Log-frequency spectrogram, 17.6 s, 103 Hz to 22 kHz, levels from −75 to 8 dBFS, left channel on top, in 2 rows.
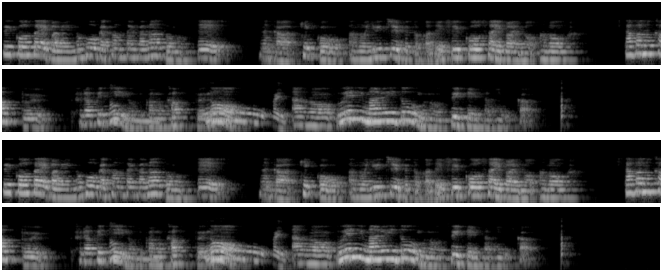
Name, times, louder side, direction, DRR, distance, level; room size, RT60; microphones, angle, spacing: voice 1, 0.0-2.9 3.4-7.6 8.3-9.3 9.8-11.9 12.7-15.8, right 2 dB, 40° right, 1 dB, 3.3 m, -25 dB
voice 2, 3.5-3.9 10.2-10.9 11.5-12.6, equal, ahead, 7 dB, 0.8 m, -30 dB
19.0 x 7.9 x 2.5 m, 0.41 s
head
